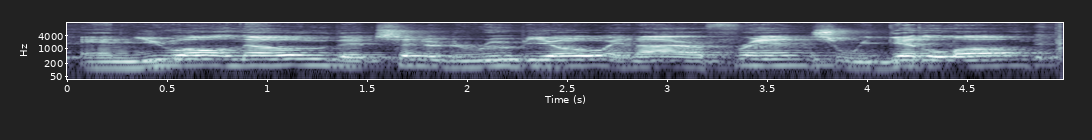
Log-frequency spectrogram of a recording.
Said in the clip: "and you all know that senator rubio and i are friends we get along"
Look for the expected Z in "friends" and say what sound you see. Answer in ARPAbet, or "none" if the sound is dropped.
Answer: Z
